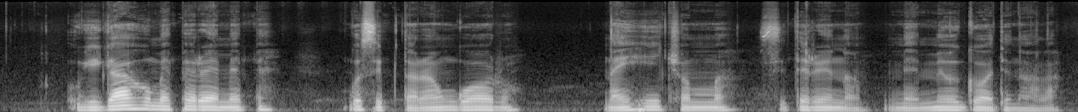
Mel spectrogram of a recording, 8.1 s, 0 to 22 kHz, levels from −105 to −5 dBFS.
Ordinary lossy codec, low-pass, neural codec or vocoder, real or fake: none; none; none; real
